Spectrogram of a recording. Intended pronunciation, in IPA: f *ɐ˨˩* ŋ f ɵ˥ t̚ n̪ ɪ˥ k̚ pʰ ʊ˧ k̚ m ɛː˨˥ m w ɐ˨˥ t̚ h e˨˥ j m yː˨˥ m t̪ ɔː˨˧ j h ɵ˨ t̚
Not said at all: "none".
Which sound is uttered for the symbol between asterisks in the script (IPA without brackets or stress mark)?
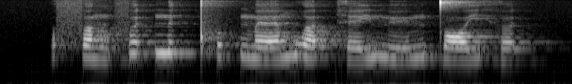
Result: ɐ˨˩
